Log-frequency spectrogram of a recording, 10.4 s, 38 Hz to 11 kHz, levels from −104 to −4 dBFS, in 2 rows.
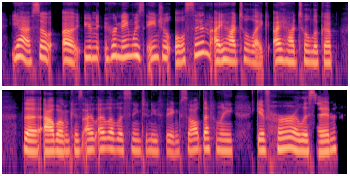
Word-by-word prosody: Yeah, 270 -6 +3
so, 255 +4 0 0.2
uh, 215 -4 +5
your 265 -1 -1
n 255 - -6
her 295 +3 +2
name 280 +1 +1
was 300 -4 +1
Angel 270 0 -1
Olsen, 315 - 0
I 210 - +5
had 210 -2 +2
to, 230 - -6
like 200 - -3
I 220 +1 +5
had 200 -3 0
to 210 - -3
look 195 -1 -3
up 190 0 -1 0.5
the 180 -4 +4
album 180 -1 +5
'cause 185 0 -6
I 195 - 0
I 210 +1 +1
love 215 -1 0
listening 195 0 -5
to 185 - -13
new 185 -1 -7
things, 175 -1 -8
so 195 - -4
I'll 200 +2 +1
definitely 200 -3 -2 0.3
give 195 -1 0
her 220 +2 +3
a 200 - +3
listen. 180 +2 0
205 Hz, 210 wpm, -24 LUFS, 190-230 Hz, 0.5 s, uh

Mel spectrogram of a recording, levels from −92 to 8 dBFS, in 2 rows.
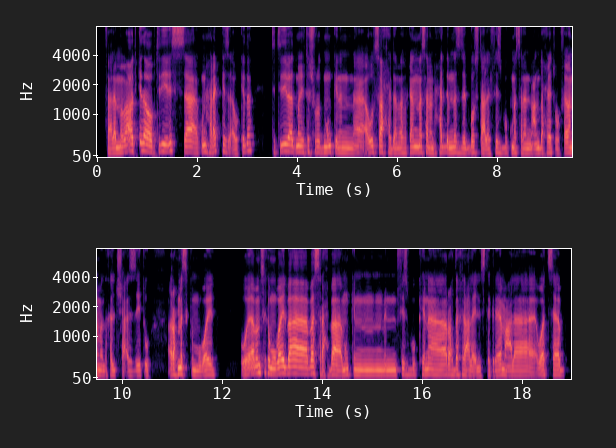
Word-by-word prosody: فلمّا 115 +3 0
باقعد 160 +2 +2
كده 165 -2 +3
وابتدي 150 +3 0
لسة 135 -7 +2
هاكون 130 +6 -3
هاركّز 135 +2 -4
أو 105 - -6
كده، 170 +7 -7 0.3
تبتدي 145 +4 -1
بقى 145 -1 +4
دماغي 135 0 +1
تشرد. 130 -3 -6
ممكن 120 -4 -2
أقول 135 - -1
صح 135 -3 0
ده 110 0 -4
م 115 +1 -4
كان 125 +2 0
مثلًا 130 -4 -2
حد 125 +1 -4
منزّل 115 -2 -2
post 125 -2 -3
على 105 0 0
الفيسبوك 115 +2 -8
مثلًا 115 -3 -3
عنده 115 +2 -1
حالة 120 -1 -3
وفاة 105 +3 -4
وأنا 120 -1 +1
ما 110 -1 -2
دخلتش 115 +2 -7
عزيته. 110 +2 -6 0.4
أروح 125 +1 +3
ماسك 140 -3 +3
الموبايل، 115 +2 0 0.5
وبامسك 160 - +2
الموبايل 145 +3 +6
بقى 150 -2 +7
باسرح 150 -9 +1
بقى 115 -2 +5
ممكن 120 0 -3 0.5
من 115 +1 +1
الفيسبوك 120 +1 -7
هنا 120 -2 +2
أروح 120 -1 0
داخل 125 +1 -4
على - - +1
إنستجرام 120 +2 -3
على 105 0 +1 0.4
واتساب، 115 0 -1
120 Hz, 160 wpm, -25 LUFS, 115-135 Hz, 0.5 s, بقى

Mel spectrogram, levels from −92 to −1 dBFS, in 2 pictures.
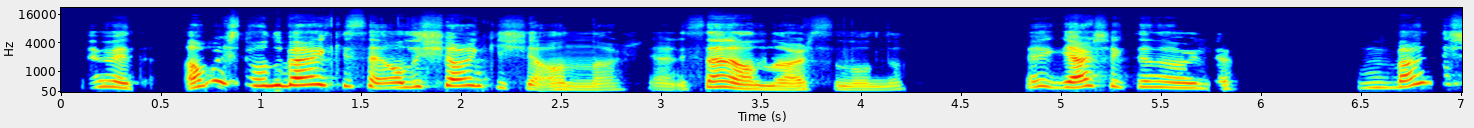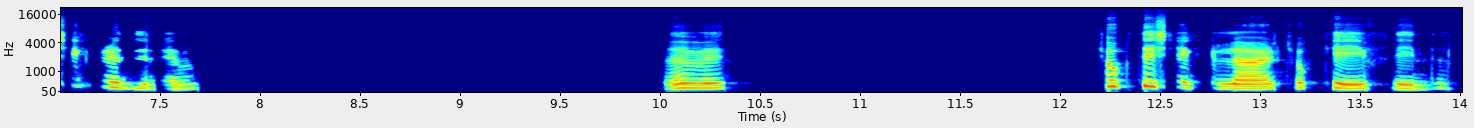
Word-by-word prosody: Evet 260 -4 0 0.2
ama - - +3
işte 345 -7 -5
onu 330 +2 +5
belki 345 -2 +6
se 285 -7 0
alışan 285 +7 +2
kişi 220 - -6
anlar, 145 -1 -8
yani - - -13
sen 265 0 +5
anlarsın 155 -6 +2
onu. 140 +2 -10 0.6
Hani 270 -1 -4
gerçekten 265 +1 +3
öyle. 225 -4 -1 0.8
Ben 235 - 0
teşekkür 335 -10 -8
ederim. 185 -2 -11 2.3
Evet. 215 +3 -3 1.9
Çok 290 +1 -3
teşekkürler, 205 -8 -1
çok 230 0 -10
keyifliydi. 190 -2 -5
225 Hz, 105 wpm, -22 LUFS, 190-280 Hz, 2.3 s, belki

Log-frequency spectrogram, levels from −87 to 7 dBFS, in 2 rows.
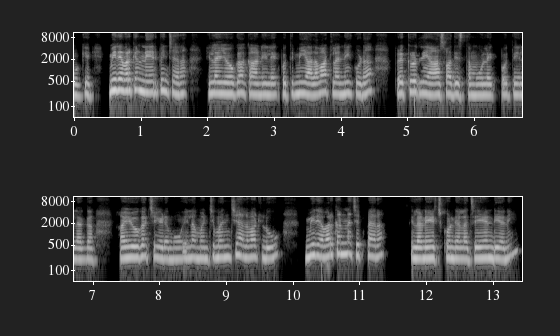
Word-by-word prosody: Okay. 205 +2 -2 0.3
మీరెవరికైనా 280 0 +6
నేర్పించారా? 245 -2 -1 0.4
ఇలా 235 0 +3
యోగా 230 +1 +2
కానీ 220 -1 +1
లేకపోతే 215 0 -4
మీ 235 - +1
అలవాట్లన్నీ 230 +1 +1
కూడా 220 +2 0 0.4
ప్రకృతిని 235 0 +1
ఆస్వాదిస్తము 215 -1 -1
లేకపోతే 210 0 -4
ఇలాగ 210 0 -2 0.5
ఆహ్, 220 - +4
యోగా 230 +2 +2
చేయడము 215 -2 -2
ఇలా 230 0 -1
మంచి 220 +1 -3
మంచి 235 +3 -2
అలవాట్లు 235 -2 -2 0.6
మీరు 265 0 +2
ఎవరికన్నా 285 +4 +1
చెప్పారా? 255 -1 -3 0.5
ఇలా 220 0 +5
నేర్చుకోండి, 225 0 +1
అలా 215 0 -1
చేయండి 220 0 +2
అని? 225 +5 -3
230 Hz, 130 wpm, -22 LUFS, 215-245 Hz, 0.6 s, మీరెవరికైనా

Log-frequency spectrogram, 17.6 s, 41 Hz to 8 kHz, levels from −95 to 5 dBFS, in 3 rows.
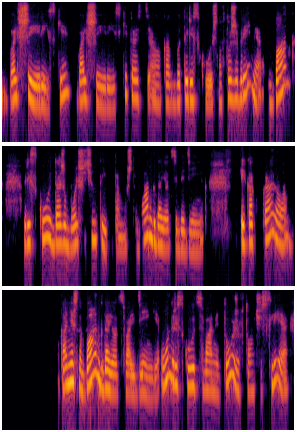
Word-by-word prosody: большие 200 -3 +4
риски, 220 - -3
большие 195 -5 -1
риски, 155 +10 -7
то 220 - -2
есть 200 -1 -5
а 175 -1 -7
как 180 -1 -4
бы 180 +1 -3
ты 200 - +4
рискуешь, 185 - -2
но 180 - -9
в - - -30
то 215 - +1
же 205 0 -1
время 245 - -1
банк 255 - +1 0.4
рискует 235 +4 +1
даже 200 0 +3
больше, 195 +5 -3
чем 230 -1 -2
ты. 195 -9 -2
Потому 85 0 -9
что 170 - -9
банк 250 -1 +3
даёт 180 -4 0
тебе 165 -1 -5
денег. 155 +6 -9 0.7
И 200 - +8
как 210 +1 +2
правило 240 -4 0 1.3
Конечно, 230 0 +5
банк 260 - +6
даёт 175 -5 +3
свои 160 - -2
деньги. 155 -3 -6
Он 270 +8 +2
рискует 215 -3 +3
с 200 - -11
вами 180 -3 -4
тоже, 255 - +1
в - - -23
том 175 0 -11
числе. 240 +10 -3
200 Hz, 150 wpm, -24 LUFS, 175-235 Hz, 1.3 s, И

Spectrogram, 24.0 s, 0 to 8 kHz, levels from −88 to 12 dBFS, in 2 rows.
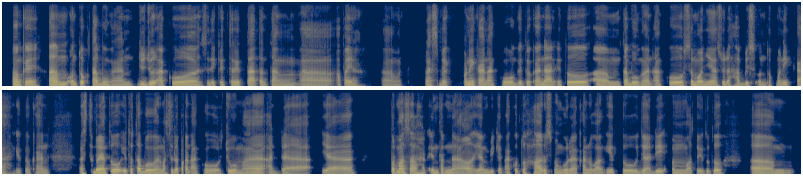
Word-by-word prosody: Oke. 100 -4 +3 0.2
Mmm, 115 0 +5
untuk 115 -1 +2
tabungan 95 -4 0
jujur 120 +5 +3
aku 105 -2 +3
sedikit 100 0 -4
cerita 95 -1 +2
tentang, 90 -2 -3
eee, 85 -1 -2
apa 95 +2 -3
ya, 85 -4 -1 0.4
eee, - - -7 0.3
flashback - - -4
pernikahan 100 -4 +2
aku 90 +4 -1
gitu 90 -2 -2
kan, 100 +1 +1
dan 90 -1 +3
itu, 140 +9 +4
mmm, 100 -2 +1
tabungan 100 -1 +1
aku 125 +8 +2
semuanya 110 -1 +2
sudah 90 -4 -1
habis 95 0 -4
untuk 90 -1 -6
menikah 90 -4 -3
gitu - - -8
kan. 85 +3 -5 0.5
Eee, - - 0
sebenarnya 105 -1 +4
tuh 155 +1 +5
itu - - 0
tabungan 105 -6 +4
masa 100 0 -4
depan - - 0
aku, 85 -2 -3
cuma 90 -2 +1
ada 80 -1 -1 0.2
ya, 115 +5 +1 0.6
permasalahan 110 -1 +2
internal 100 -1 0
yang 100 -2 0
bikin 95 -1 -5
aku - - -4
tuh - - -1
harus 115 +3 0
menggunakan 100 -4 -1
uang 100 0 -1
itu. 100 -5 -1
Jadi, 105 +6 -1
mmm, 100 -1 -4
waktu 95 -1 -4
itu - - -5
tuh, 140 +2 +3 0.4
mmm, 95 -1 +1
100 Hz, 145 wpm, -24 LUFS, 90-110 Hz, 0.6 s, Mmm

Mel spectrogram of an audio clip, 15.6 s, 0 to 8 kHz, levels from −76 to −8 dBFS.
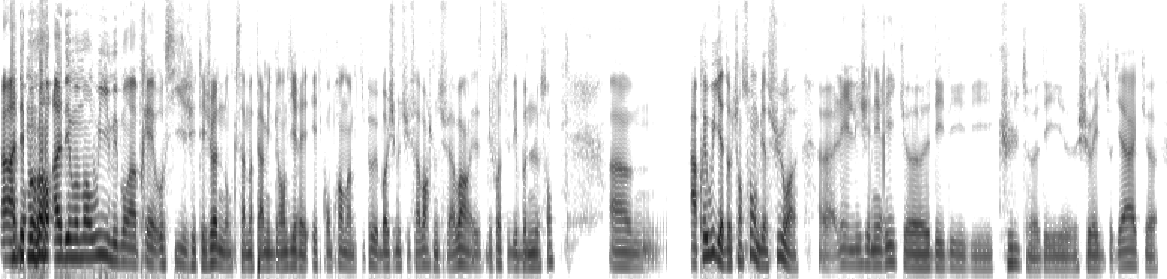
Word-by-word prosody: Ah 145 0 +7
à 145 - +9
des 170 - +9
moments 170 +2 +11
à 155 +1 +9
des 160 +1 +7
moments 155 0 +4
oui! 170 0 +2
Mais 135 -2 0
bon, 125 -1 -1
après 120 +2 0
aussi 110 +1 -6
j'étais 105 +1 -5
jeune, 115 0 +3
donc 90 -1 -8
ça 90 - -4
m'a 90 -1 -3
permis 95 +1 -2
de - - -10
grandir 95 +1 -2
et 90 +4 -4
de - - -23
comprendre 95 0 -6
un 90 - -7
petit - - -21
peu. 105 -3 -5
Bah, 95 +1 -1
je 95 - -9
me 100 - -5
suis 95 - -15
fait 95 - -10
avoir 105 +2 -2
je - - -11
me - - -4
suis - - -15
fait 85 - -9
avoir! 105 +2 0 0.2
Des - - -12
fois, 110 - -5
c'est 105 -3 -14
des 90 -1 -7
bonnes 95 +1 -3
leçons. 105 +7 -7 0.7
Hem, 100 -1 -6 0.5
après 165 - +2
oui, 180 +1 +3
il - - -1
y - - +8
a - - +5
d'autres 110 -1 -3
chansons 140 +7 -2
bien 105 -3 0
sûr. 110 - -2 0.3
Heu, - - -10
les 110 0 -7
les 110 +1 -7
génériques, 110 +2 -5
heu, 90 -1 -2
des 90 0 -7
des 90 -3 -11
des 80 0 -14
cultes 115 -5 -9
des, 80 +1 -9
heu, 80 +1 -11
chevaliers 90 -2 -6
du 85 - -18
zodiaque, 100 +3 -6
heu 80 -2 -8
100 Hz, 260 wpm, -25 LUFS, 90-120 Hz, 0.7 s, moments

